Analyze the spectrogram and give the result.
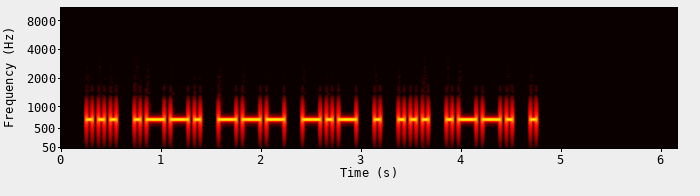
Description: Morse code, heard as a keyed tone, about 21 wpm, 700 Hz. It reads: SPOKESPE
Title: Build A Word - 4 Letters At A Time - 12-Letter Words - 20wpm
